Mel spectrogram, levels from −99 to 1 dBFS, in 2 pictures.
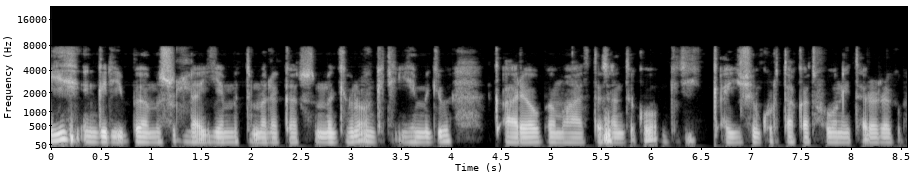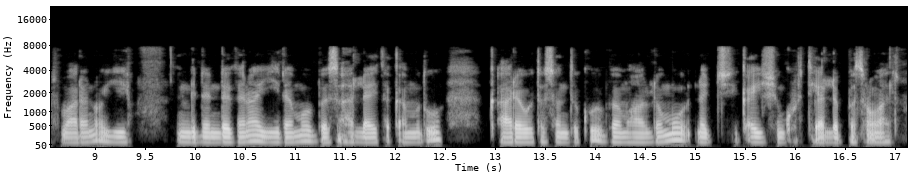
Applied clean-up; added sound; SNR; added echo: none; none; none; none.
